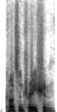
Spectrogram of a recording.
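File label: "concentration", American English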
